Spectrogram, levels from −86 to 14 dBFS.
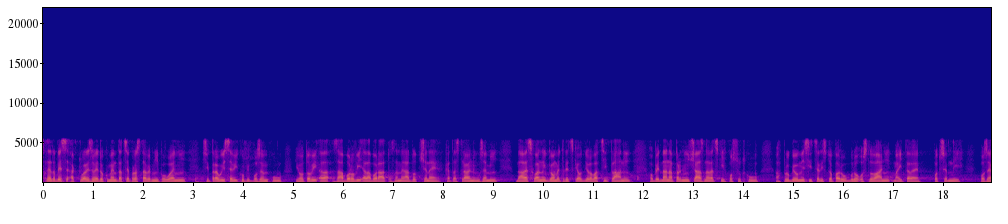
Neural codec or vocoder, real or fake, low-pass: autoencoder, 48 kHz, 32 numbers a frame, DAC-VAE, trained on Japanese speech; fake; 5.4 kHz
